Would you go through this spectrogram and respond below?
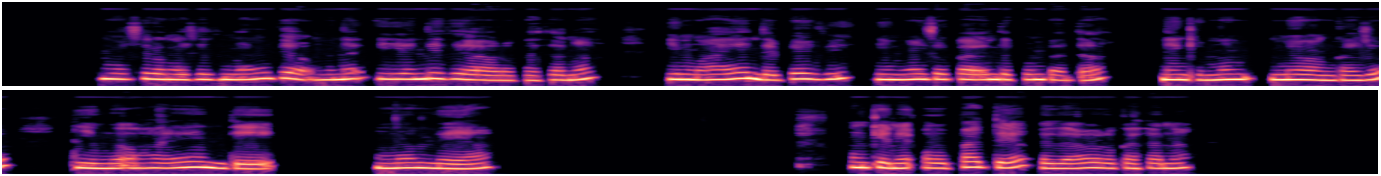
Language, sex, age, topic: Oshiwambo, female, 18-24, agriculture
